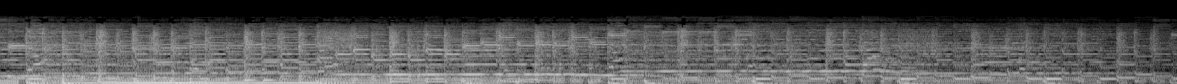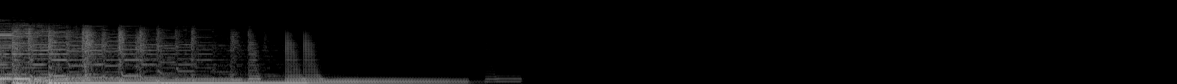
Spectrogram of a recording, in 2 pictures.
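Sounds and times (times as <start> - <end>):
drum: 0.1 - 15.0.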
